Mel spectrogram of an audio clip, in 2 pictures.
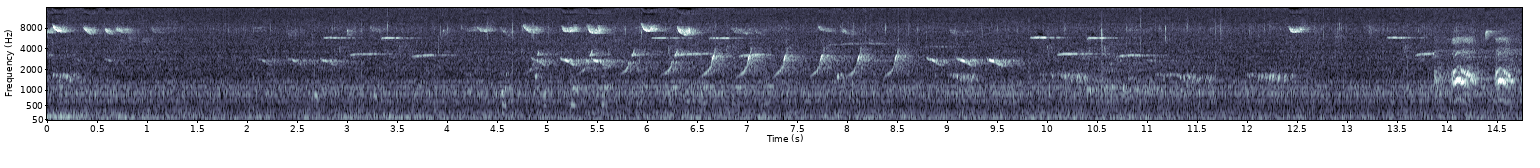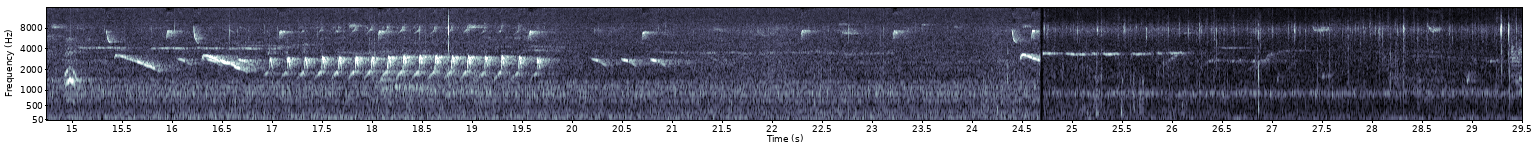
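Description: Turkey yelping, a run of quick, even notes at about five a second that lasts about three seconds past the middle, after a quieter run of notes earlier on. Small songbirds chirp throughout.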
